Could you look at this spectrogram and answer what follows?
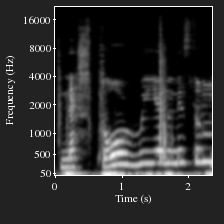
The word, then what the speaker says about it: Nestorianism: Nestorianism.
